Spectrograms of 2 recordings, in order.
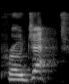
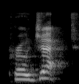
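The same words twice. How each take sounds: The two takes are said the same way.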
